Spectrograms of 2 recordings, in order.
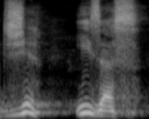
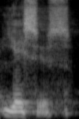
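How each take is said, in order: First: The name begins with a J sound. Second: The name begins with a Y sound. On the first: This is the modern English form of the name. "began to pronounce the curly Q version J" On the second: This is the older form of the name. "instead of E or I"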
